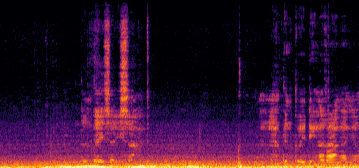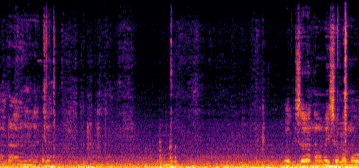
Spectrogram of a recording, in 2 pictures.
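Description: A car engine rumbles low and steady from inside the moving car.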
